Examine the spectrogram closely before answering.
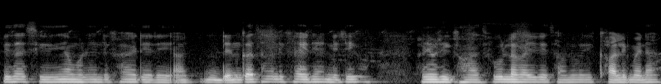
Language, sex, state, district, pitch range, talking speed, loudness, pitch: Hindi, male, Madhya Pradesh, Umaria, 110-115 Hz, 235 wpm, -18 LUFS, 115 Hz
